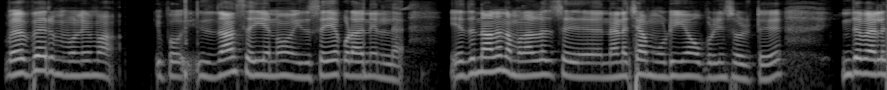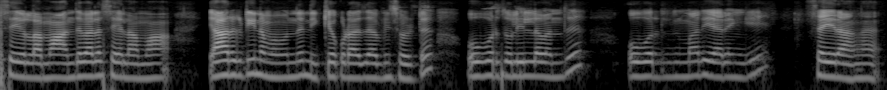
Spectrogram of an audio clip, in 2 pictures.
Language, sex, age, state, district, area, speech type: Tamil, female, 30-45, Tamil Nadu, Kallakurichi, urban, spontaneous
